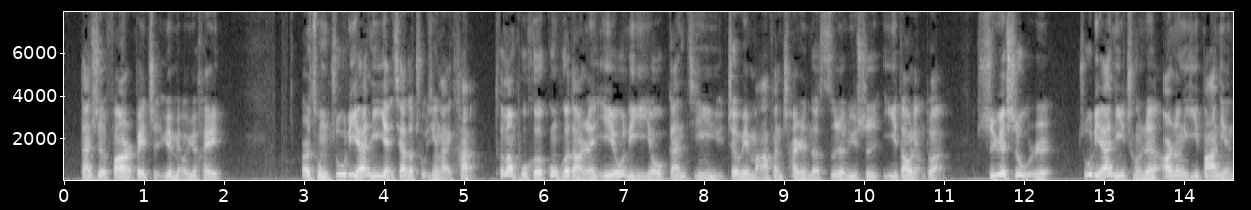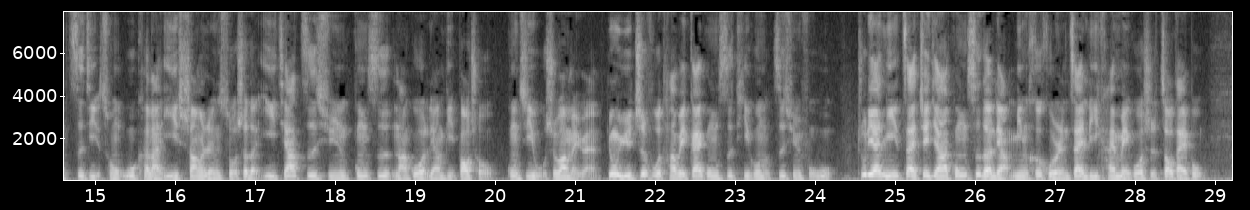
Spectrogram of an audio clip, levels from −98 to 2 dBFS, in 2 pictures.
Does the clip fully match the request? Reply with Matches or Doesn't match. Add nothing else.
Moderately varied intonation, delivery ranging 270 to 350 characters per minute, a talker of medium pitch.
Doesn't match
